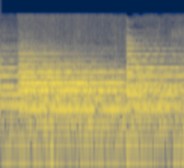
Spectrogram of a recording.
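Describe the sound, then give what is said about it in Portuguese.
A church bell rung by a sacristan, struck twice, its rich tone ringing on and sustaining between the loud strikes. “Atenção, toca o sino, seu sacristão!”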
